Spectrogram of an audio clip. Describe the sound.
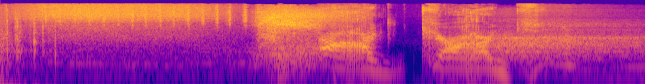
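A venomous snake beneath a horse's skull hisses, a steady airy hiss followed by two louder, raspy voiced hisses with a brief gap between them, fairly loud; the hissing appears to be imitated by a voice.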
